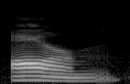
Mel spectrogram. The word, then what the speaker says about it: arm: 보겠습니다 어떻게 발음하면 되죠 먼저에 R 소리를 내다가 입을 어떻게 해야죠음 모양으로 바꿔 주시면 됩니다 아이라고 소리를 내대 입모양은음 자 해볼까요 ARM 한번 해보겠습니다 아까 말씀드렸던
